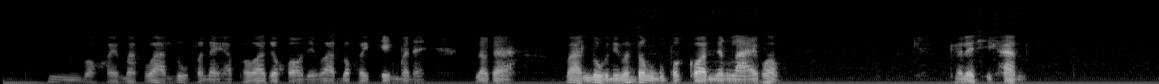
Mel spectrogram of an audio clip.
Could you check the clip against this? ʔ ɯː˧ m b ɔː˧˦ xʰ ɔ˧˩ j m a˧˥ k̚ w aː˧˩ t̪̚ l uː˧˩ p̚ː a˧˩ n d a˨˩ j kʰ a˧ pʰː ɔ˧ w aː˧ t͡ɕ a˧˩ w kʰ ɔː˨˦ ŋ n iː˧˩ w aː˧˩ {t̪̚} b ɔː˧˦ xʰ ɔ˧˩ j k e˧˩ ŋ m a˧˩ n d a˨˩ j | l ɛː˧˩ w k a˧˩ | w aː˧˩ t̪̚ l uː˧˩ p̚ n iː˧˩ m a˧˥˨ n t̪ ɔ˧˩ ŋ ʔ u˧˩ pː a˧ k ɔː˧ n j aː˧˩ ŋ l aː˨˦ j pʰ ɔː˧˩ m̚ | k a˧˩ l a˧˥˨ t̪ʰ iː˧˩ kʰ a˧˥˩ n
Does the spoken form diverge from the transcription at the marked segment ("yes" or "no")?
no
